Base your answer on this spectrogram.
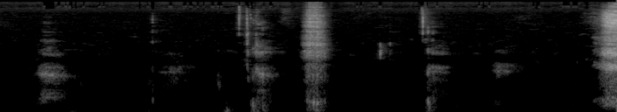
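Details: Person with flu sneezing repeatedly: a quiet recording with breathy sounds and a few sharp sneeze bursts.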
